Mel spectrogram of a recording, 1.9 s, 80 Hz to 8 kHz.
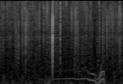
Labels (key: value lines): label: biophony, cascading saw
recorder: SoundTrap 600 or HydroMoth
